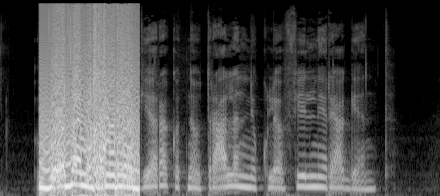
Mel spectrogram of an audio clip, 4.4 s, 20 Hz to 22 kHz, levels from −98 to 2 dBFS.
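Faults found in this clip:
0.40–1.39 s: speech turns loud, harsh, near-square at a fixed high level; noise as loud as speech, pitch followable. Likely float read as integer: 32-bit float decoded as 32-bit integer, sign/exponent bits set level. Unlike clipping, noise rises too.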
